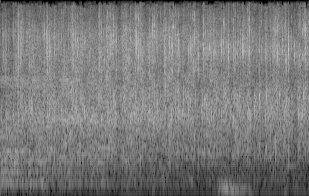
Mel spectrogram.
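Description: Loud, dense applause from a large audience welcoming Marathi poet Anant Raut at a live poetry event, steady and sustained throughout with crowd noise mixed in.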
